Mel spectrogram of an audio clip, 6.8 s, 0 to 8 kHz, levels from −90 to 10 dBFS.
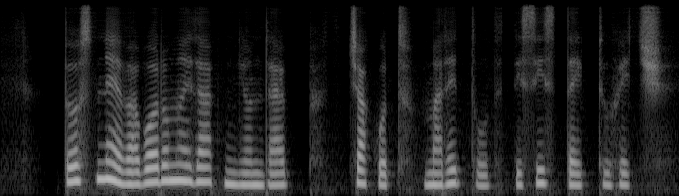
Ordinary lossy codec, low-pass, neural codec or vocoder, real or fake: none; 7.2 kHz; codec, 16 kHz, 0.2 kbps, FocalCodec; fake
